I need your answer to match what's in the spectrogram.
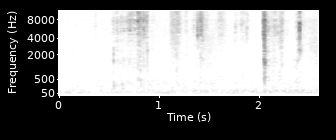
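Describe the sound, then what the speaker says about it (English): Ribbon for a Christmas gnome wreath being cut with scissors, a few soft, quiet snips and crisp clicks of the blades scattered over a couple of seconds, close and alone. "And I cut my ribbon 12 inches long."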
